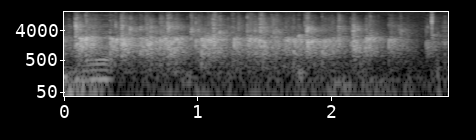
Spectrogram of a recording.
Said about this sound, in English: Uh, through various, yes, yes indeed, clap when you want.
